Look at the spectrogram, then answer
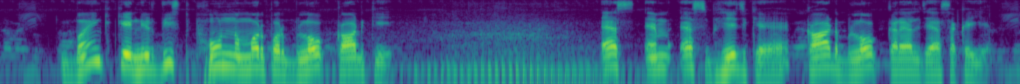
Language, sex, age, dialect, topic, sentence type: Maithili, male, 46-50, Eastern / Thethi, banking, statement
